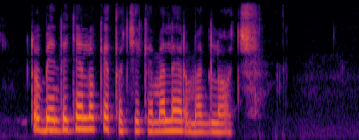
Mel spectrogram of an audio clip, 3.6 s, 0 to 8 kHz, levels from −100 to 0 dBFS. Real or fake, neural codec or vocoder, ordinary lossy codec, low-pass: real; none; none; 7.2 kHz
